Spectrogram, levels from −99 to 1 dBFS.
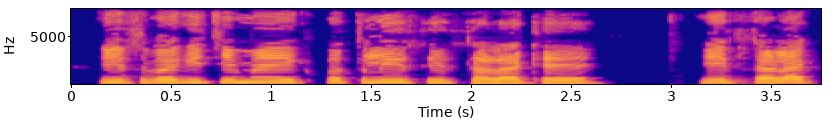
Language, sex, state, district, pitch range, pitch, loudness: Hindi, male, Bihar, Saran, 205-255 Hz, 245 Hz, -16 LUFS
